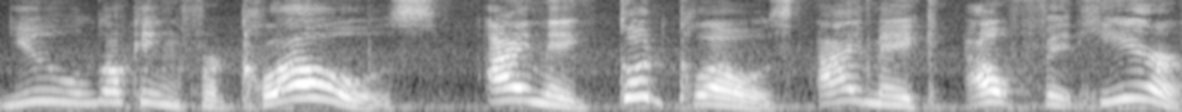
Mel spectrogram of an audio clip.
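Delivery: very high-pitched crowlike humanoid creature voice. Speaker voices the tavern chef answering the party, in a Wellspoke Kenku voice. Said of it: "they are a Kenku".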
